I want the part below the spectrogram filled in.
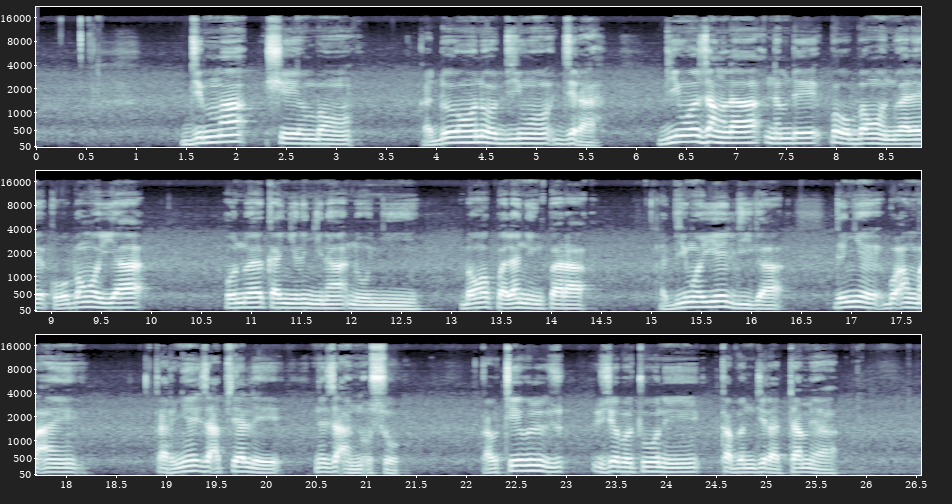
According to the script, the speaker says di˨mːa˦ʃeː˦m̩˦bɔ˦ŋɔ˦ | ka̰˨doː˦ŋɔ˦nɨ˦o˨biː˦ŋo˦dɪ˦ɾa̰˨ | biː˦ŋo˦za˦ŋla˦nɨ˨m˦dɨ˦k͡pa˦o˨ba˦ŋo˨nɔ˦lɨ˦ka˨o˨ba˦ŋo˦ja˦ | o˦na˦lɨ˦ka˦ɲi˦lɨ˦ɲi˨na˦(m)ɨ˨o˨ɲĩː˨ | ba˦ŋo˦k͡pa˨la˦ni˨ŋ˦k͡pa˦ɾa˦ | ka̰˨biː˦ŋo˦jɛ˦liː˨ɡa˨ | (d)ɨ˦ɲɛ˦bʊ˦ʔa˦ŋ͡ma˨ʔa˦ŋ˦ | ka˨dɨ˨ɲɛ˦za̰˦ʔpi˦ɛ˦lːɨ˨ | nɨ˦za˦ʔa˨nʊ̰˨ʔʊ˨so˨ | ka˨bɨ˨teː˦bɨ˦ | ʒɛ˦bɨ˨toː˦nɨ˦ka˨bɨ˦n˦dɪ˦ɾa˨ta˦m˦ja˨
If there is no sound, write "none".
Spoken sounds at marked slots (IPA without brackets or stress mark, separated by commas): n, d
